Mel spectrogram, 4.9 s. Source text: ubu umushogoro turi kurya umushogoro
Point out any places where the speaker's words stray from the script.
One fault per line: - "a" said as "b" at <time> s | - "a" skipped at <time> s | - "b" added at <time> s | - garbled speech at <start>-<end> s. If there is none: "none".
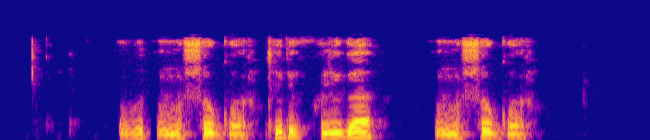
none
